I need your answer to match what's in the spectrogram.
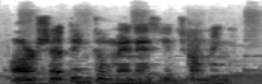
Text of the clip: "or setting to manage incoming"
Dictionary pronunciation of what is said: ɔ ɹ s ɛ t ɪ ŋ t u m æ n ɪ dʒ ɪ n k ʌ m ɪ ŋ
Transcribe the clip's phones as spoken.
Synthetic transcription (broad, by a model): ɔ ɹ ʃ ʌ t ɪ ŋ t u m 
